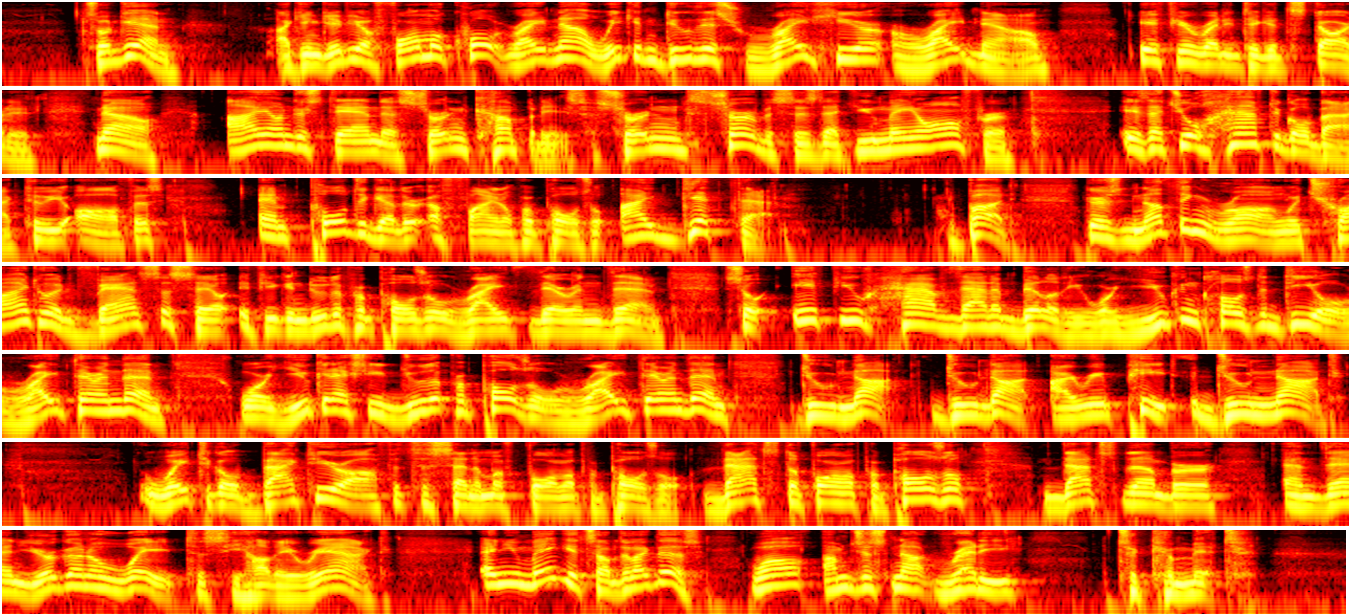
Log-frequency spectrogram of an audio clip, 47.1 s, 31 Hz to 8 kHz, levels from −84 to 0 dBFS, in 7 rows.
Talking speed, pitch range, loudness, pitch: 200 wpm, 120-185 Hz, -16 LUFS, 150 Hz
